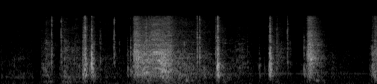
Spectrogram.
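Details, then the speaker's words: Mitsubishi Triton with an intermittent no-crank fault, reproduced at the key: scattered sharp single clicks at the starter solenoid with no cranking; suspected solenoid contact fault or a voltage drop somewhere, not yet confirmed. "I did hear an audible click down at the solenoid so whether it's a solenoid fault or whether it's got a voltage drop somewhere I don't know"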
